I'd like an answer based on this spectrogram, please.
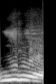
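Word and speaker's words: עיר: 가인이 성을 쌓고 할 때 성이 히브리어로 이르예요. 이르. 발음을 이르라고 하죠.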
